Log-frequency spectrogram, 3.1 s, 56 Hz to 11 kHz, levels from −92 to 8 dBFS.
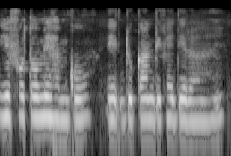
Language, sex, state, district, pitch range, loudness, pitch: Hindi, female, Arunachal Pradesh, Longding, 190-210 Hz, -16 LUFS, 195 Hz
